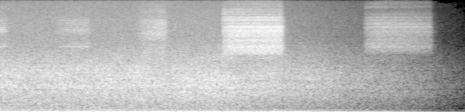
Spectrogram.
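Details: Repeated rasping hisses from hungry barn owls begging, starting faint and short, building to a loud second-long screech, then another long hiss before the sound cuts to silence, over a low rumbling hum.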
